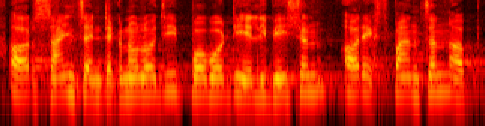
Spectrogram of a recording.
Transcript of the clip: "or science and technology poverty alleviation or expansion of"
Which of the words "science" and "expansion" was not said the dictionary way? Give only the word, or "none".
expansion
